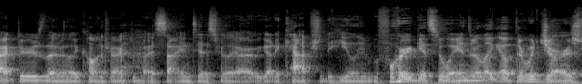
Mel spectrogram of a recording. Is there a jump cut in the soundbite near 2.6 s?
no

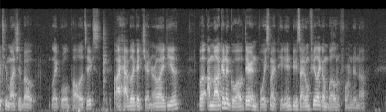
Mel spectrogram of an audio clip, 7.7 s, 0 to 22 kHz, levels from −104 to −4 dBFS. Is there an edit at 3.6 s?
no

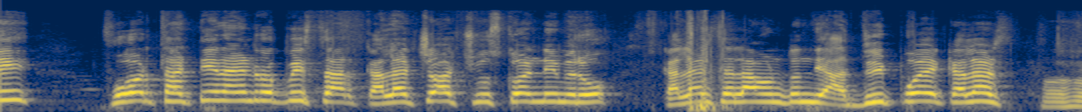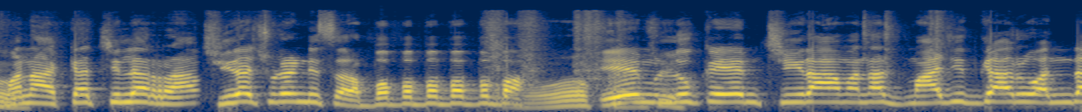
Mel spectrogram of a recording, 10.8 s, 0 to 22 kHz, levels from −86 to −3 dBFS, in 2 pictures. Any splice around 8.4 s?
no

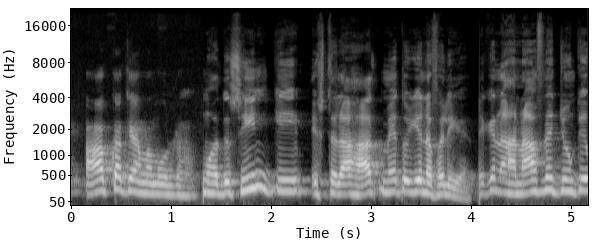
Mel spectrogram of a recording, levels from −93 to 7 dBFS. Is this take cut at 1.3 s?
yes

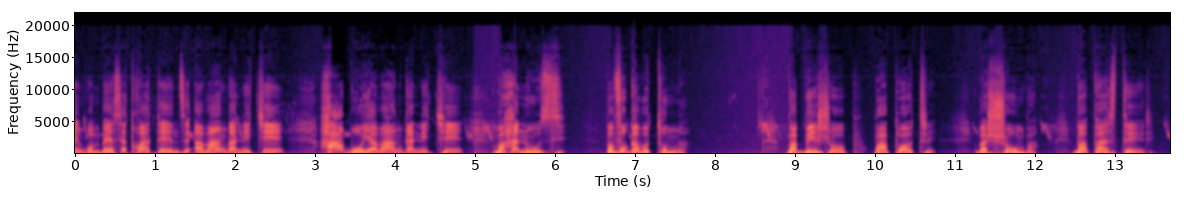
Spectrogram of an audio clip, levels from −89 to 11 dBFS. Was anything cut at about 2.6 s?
no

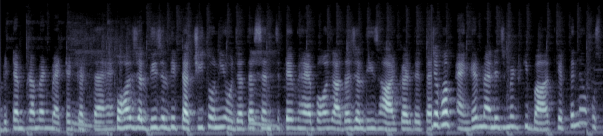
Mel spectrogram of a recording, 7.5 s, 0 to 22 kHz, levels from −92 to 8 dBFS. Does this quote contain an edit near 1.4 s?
yes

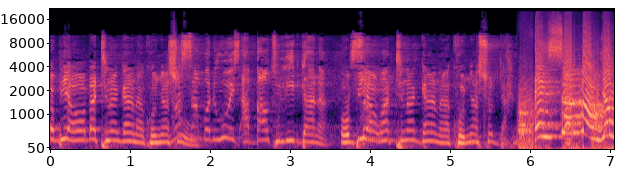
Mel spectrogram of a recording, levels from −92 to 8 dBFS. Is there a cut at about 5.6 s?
yes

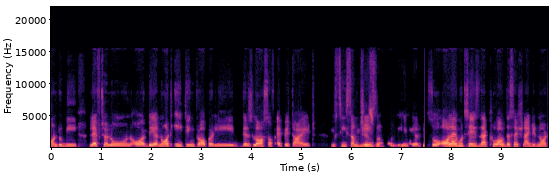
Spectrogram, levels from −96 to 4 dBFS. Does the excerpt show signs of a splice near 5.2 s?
no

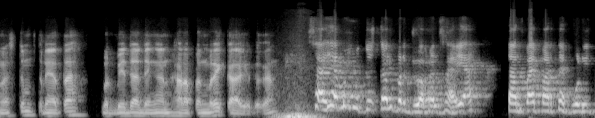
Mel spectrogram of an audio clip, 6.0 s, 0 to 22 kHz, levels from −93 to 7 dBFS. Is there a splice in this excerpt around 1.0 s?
no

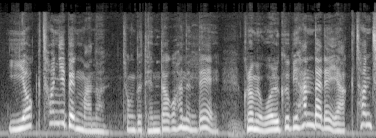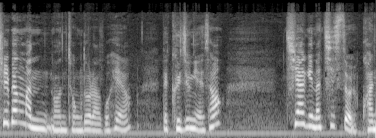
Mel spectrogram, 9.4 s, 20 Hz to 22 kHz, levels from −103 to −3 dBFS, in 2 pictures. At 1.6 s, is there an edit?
yes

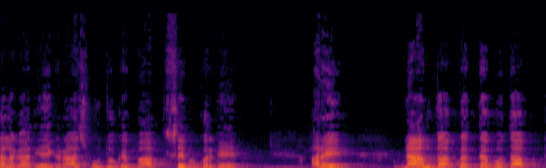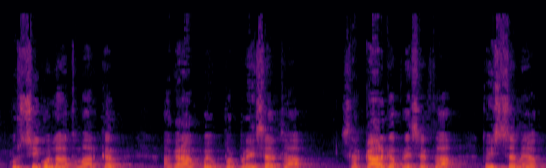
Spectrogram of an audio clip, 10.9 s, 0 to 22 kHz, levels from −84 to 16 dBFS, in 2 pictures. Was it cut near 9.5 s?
no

